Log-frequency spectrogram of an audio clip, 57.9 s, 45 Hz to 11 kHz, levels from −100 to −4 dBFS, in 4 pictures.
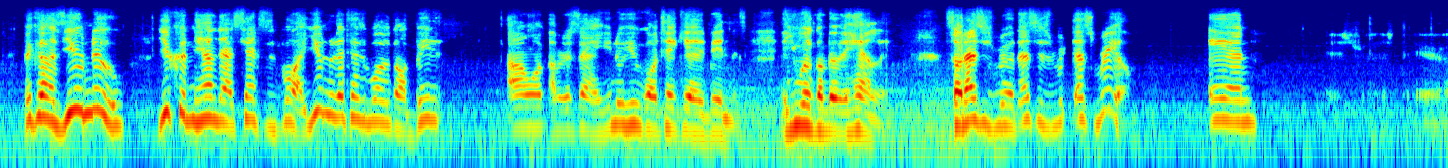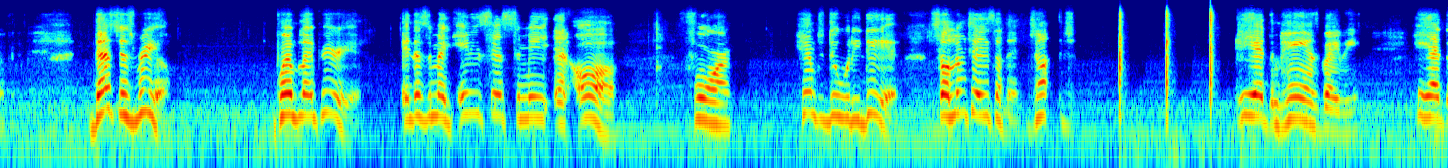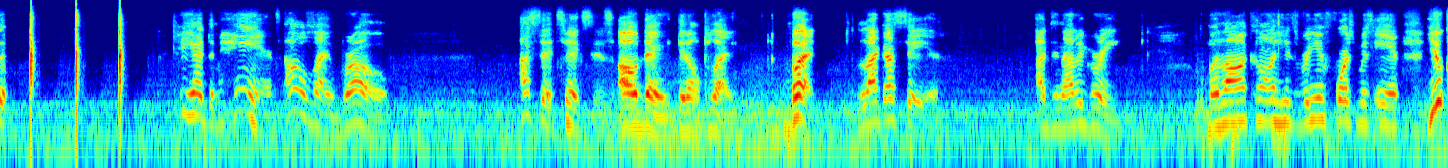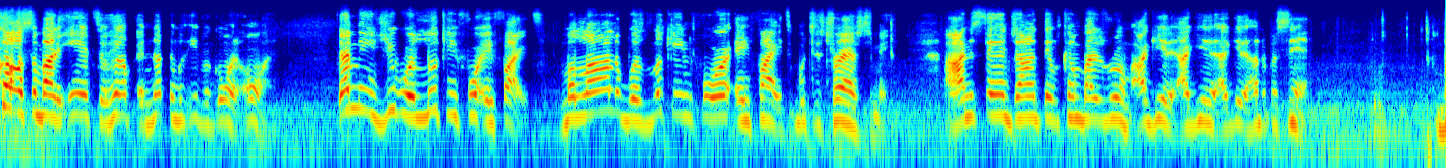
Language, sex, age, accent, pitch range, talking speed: English, female, 30-49, American, 200-265 Hz, 175 wpm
